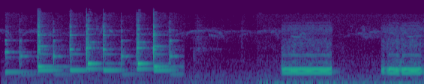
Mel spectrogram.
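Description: A mobile phone call: a quick run of chiming ringtone notes, then, about three seconds in, steady beeps of about half a second each, roughly one a second, heard on the line.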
